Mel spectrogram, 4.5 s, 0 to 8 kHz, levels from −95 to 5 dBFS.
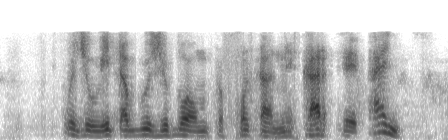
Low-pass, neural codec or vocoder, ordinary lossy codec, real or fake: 7.2 kHz; codec, 16 kHz in and 24 kHz out, 0.6 kbps, FocalCodec, streaming, 4096 codes; AAC, 16 kbps; fake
